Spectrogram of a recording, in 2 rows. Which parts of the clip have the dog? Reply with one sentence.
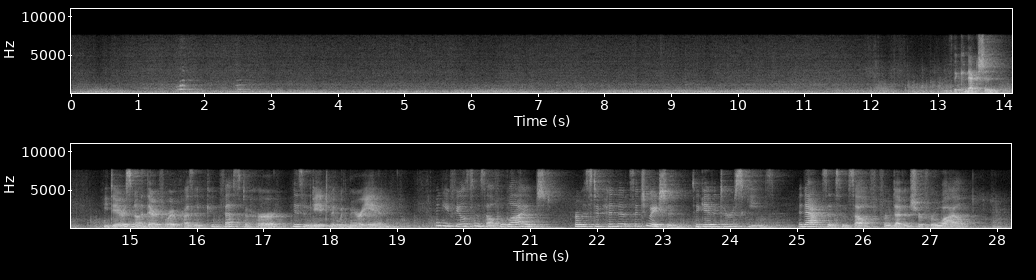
You can hear the dog from 1.6 to 2.7 s.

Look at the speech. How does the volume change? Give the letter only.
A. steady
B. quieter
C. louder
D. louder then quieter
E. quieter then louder
A.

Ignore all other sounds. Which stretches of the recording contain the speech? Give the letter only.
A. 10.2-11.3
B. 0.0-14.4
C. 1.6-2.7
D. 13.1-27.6
D.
